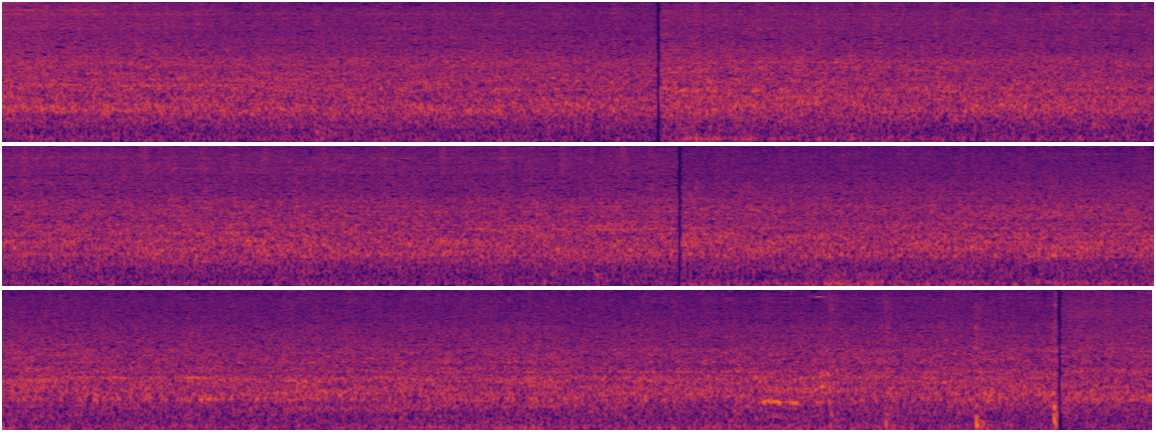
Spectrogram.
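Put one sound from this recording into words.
A band saw whines steadily as it cuts through a large log.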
